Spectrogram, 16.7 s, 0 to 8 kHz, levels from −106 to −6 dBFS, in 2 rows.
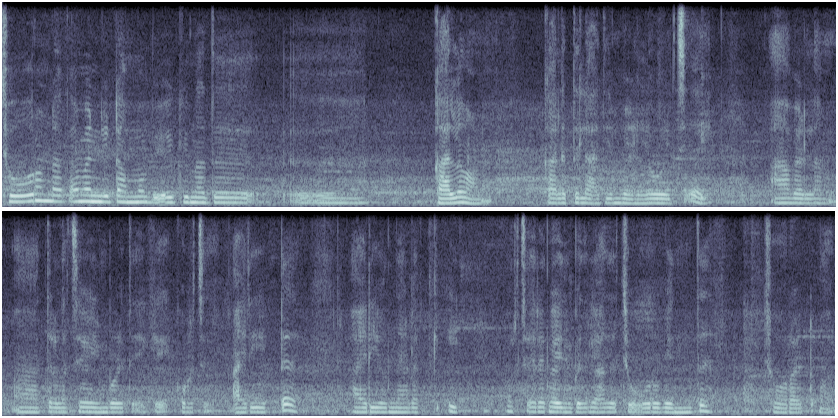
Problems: constant background noise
